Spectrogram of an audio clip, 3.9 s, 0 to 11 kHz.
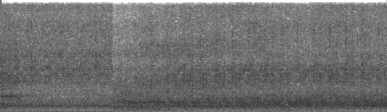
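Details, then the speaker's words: Crash-damaged Range Rover L322 bought from Copart, first check: smooth, steady idle with even low rumble, no knocks, ticks or misses; engine sounds sweet; normal idle. "So the engine sounds sweet as a nut."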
